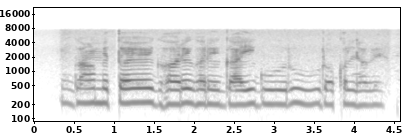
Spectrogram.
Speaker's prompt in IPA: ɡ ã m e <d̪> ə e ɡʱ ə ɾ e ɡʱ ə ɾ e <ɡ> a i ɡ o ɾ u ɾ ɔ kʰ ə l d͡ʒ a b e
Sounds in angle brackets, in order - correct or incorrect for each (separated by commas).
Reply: incorrect, correct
